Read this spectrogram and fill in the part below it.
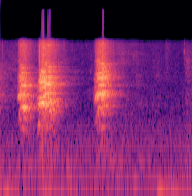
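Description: A dog barks three times nearby, two quick barks followed by a third after a short pause, with a faint fourth at the end.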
